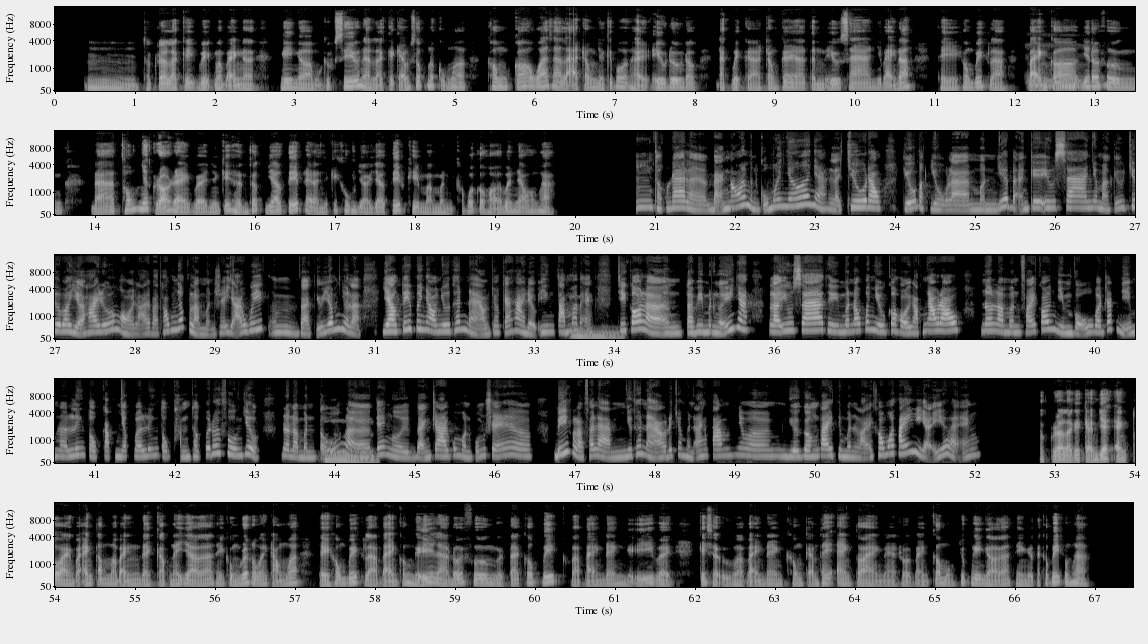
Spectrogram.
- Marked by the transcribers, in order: tapping
- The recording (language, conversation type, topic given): Vietnamese, advice, Làm sao đối diện với cảm giác nghi ngờ hoặc ghen tuông khi chưa có bằng chứng rõ ràng?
